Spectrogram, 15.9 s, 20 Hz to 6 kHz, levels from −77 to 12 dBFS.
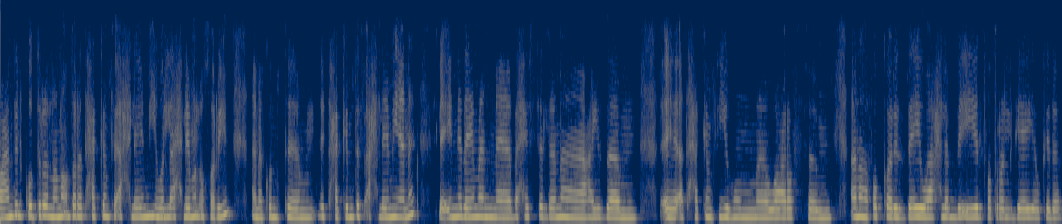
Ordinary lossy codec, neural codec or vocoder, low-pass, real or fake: Opus, 16 kbps; none; 5.4 kHz; real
